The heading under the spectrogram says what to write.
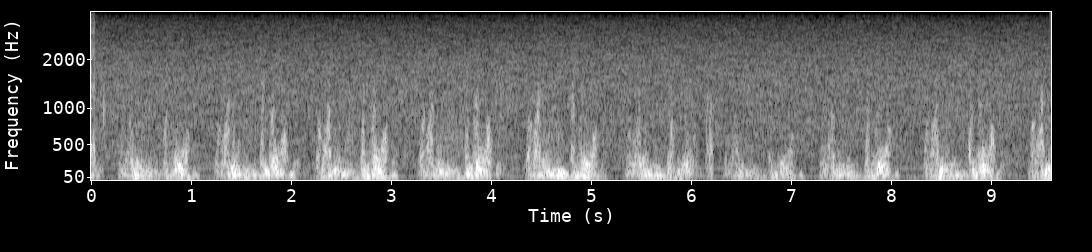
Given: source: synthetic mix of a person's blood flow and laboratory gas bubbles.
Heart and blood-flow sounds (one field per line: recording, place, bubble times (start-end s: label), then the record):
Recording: Doppler ultrasound of blood flow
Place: precordium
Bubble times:
0.00-0.17 s: bubbles
From the record:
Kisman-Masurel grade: 111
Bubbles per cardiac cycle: 1 to 2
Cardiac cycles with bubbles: 1 to 10%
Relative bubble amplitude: barely perceptible (0.100 to 0.250)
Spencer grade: 1 (occasional bubble signal discernible with the cardiac motion signal, with majority of cardiac periods free of bubbles)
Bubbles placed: anywhere in the cardiac cycle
